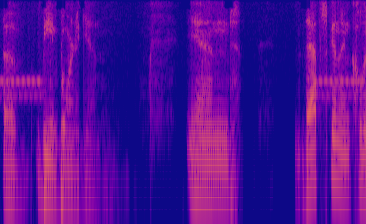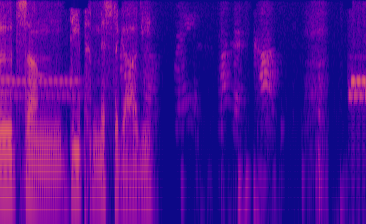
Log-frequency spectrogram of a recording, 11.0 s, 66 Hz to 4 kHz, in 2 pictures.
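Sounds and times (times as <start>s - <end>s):
telephone ringing at a relative's house: 0.0s - 0.7s, 4.7s - 6.8s, 10.7s - 10.9s
speech: 0.0s - 1.6s, 2.8s - 3.6s, 4.4s - 7.9s.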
